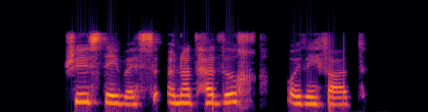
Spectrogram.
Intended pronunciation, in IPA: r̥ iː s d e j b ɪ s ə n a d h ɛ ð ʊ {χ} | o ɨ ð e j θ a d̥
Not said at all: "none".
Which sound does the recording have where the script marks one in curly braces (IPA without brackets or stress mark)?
χ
